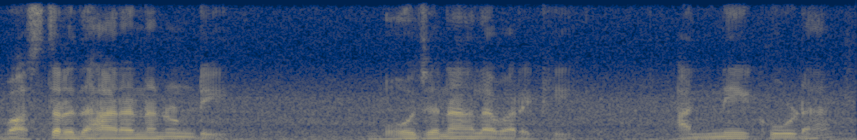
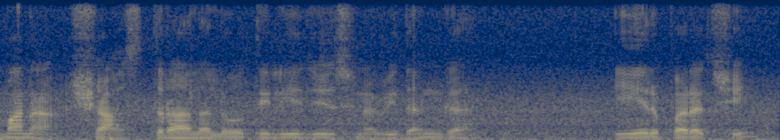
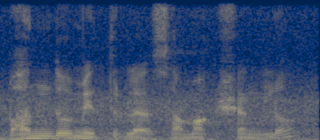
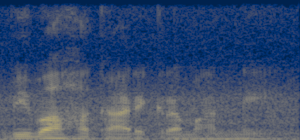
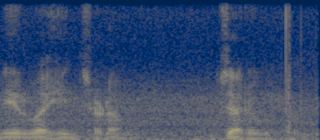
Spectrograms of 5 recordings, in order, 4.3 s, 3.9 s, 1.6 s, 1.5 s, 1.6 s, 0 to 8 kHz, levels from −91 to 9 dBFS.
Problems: constant background noise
